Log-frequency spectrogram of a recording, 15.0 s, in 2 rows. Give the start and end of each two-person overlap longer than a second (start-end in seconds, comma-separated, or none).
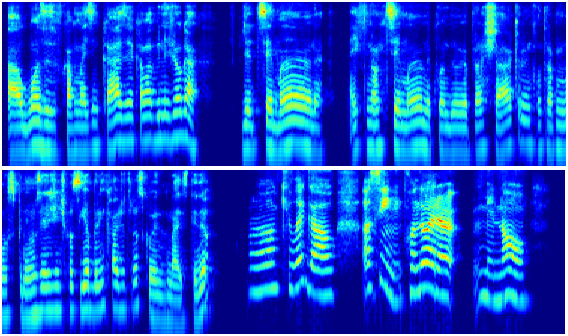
none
